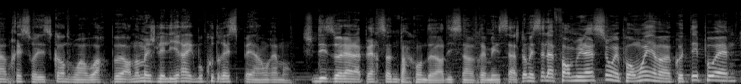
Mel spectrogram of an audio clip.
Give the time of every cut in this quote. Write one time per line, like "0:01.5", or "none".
0:02.8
